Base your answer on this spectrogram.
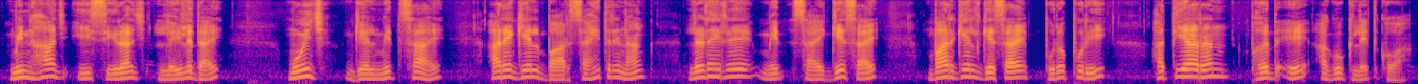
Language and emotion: Santali, neutral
